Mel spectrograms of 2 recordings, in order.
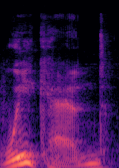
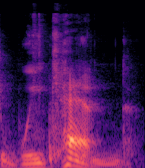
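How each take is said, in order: First: It is said with an American pronunciation. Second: It is said with a British pronunciation. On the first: "the American pronunciation" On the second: "but in British English"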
